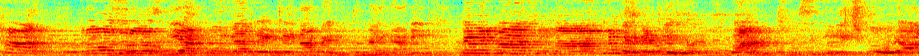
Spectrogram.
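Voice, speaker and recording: Woman acting shrill nagging mother in echoey hall. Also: expressive, fast talker. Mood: nagging, sarcastic. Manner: nagging, emphatic, sarcastic. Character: scolding mother doting on her elder son. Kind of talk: amateur Telugu stage play acting. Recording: distant echoey hall, music and crowd.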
